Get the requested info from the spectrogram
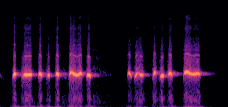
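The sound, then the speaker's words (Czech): A small silver whistle sounds a Morse code sequence of short and long shrill blasts in two separate groups with a pause between, whistled across a river, clear, with no talking. “Koupil jsem si malou stříbrnou píšťalku. Vzal jsem si ji a pískal Morzeovkou přes řeku.”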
